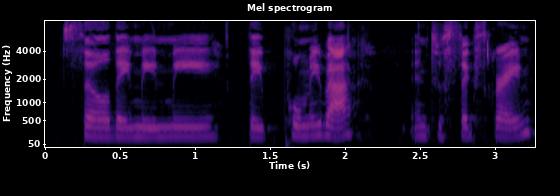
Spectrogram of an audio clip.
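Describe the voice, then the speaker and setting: With a Dominican accent, a woman speaks at a moderate pace and medium pitch, varying it in an ordinary way. The recording is very clean, with a silent background. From Dominican Republic, then Florida from age ten. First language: Spanish. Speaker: loan originator, mortgage business. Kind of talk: podcast interview.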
